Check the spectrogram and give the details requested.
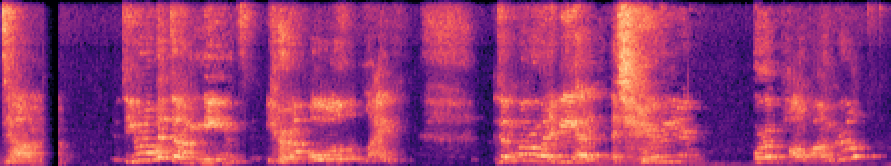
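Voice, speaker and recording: A woman's voice: a little high, animated, measured pace, pauses often, fairly bright tone. A woman playing a cruel schoolgirl who bullies a silent classmate with taunting, insistent commands in a dramatic story performance. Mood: scornful, furious. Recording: very echoey room, distant mic, faint noise.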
